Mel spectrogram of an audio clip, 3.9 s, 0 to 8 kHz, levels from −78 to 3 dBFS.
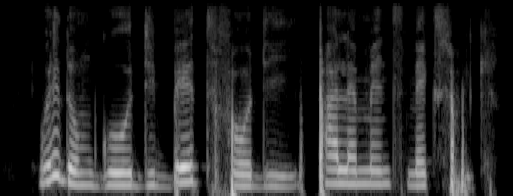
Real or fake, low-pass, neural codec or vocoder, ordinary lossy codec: fake; 7.2 kHz; codec, 24 kHz, 0.9 kbps, WavTokenizer, medium speech release version 2; AAC, 48 kbps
